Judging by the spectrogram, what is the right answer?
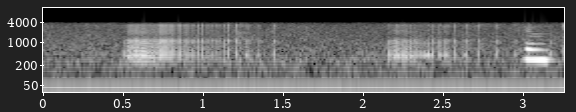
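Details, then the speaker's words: Two soft, rattling noisy breaths ending in a small squeak from a sleeping 2-week-old baby girl; light newborn snoring. "I'm trying to take a video of her snoring. Sorry."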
